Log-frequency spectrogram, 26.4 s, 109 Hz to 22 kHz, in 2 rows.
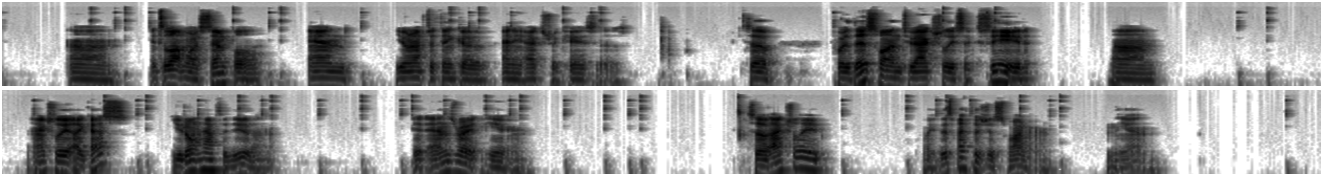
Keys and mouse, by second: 1.1 click, 1.4 click, 2.6 click, 3.6 click, 4.6 click, 5.0 click, 5.8 click, 8.3-9.4 drag, 9.8 click, 12.3 click, 13.5 click, 14.5 click, 15.1 click, 15.7 click, 16.3 click, 17.1 click, 17.6 click, 18.2 click, 18.8 click, 19.4 click, 21.5 click, 22.5 click, 22.8 click, 23.6 click, 26.0-26.3 drag.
